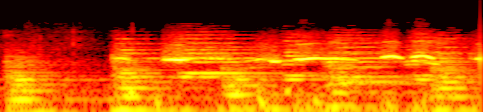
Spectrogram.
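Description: human body sound, person whistling

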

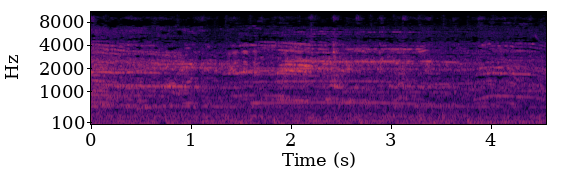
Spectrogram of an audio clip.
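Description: crowd, crowd booing

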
